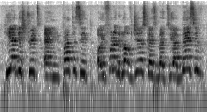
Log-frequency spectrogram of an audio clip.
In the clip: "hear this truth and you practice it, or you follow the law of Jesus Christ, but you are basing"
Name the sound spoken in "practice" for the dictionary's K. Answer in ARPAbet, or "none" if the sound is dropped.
none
